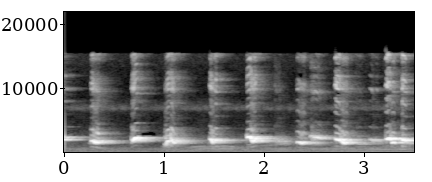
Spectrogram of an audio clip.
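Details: Yellow-vented bulbul singing, recorded as a tutor song for caged birds; loud, clear slurred notes come about three per second, each sliding downward, in a lively gurgling sequence.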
